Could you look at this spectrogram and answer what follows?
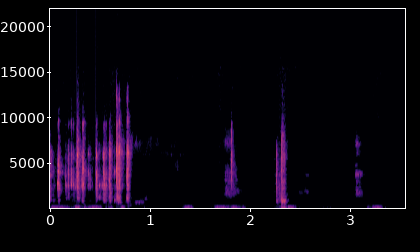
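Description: Clicky keystrokes on a computer keyboard, a quick burst of rapid typing followed by scattered single key presses and short pauses, close and quiet.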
